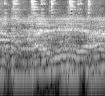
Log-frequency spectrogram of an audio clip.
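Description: Hari kirtan: voices singing a Hindu devotional chant, the melody gliding up and down, over hand percussion keeping a quick, steady beat.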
